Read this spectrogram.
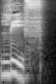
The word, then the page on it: leaf: British English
